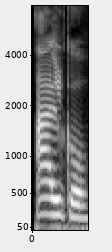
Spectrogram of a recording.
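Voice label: something, Spanish, female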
